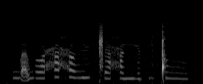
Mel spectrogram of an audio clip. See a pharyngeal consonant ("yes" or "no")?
yes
